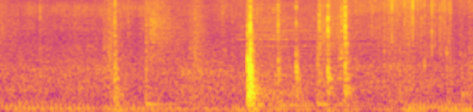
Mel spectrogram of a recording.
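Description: A few small clicks of a metal pick tip working at the plastic cover on a sun visor's ceiling mount, with one sharper click about a second in.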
